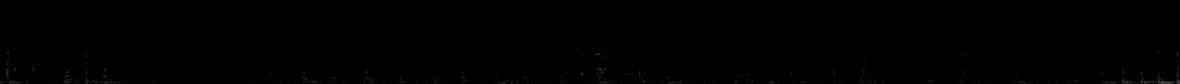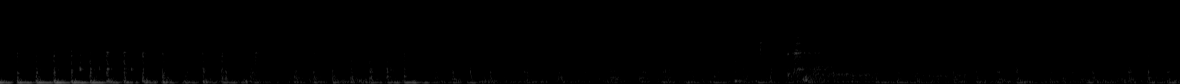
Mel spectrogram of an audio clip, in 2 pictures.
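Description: A brush taps and dabs lightly on canvas.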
